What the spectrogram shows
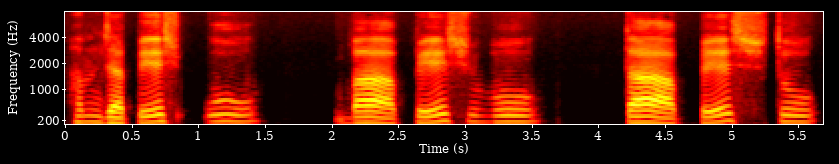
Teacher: পেশের আওয়াজ সামনের দিকে যায় আর ঠোঁট গোল হয়।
